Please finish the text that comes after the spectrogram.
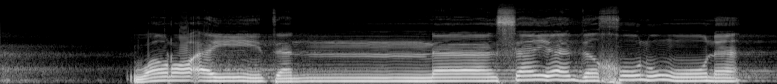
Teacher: gunah musyaddad ya kemudian Mad thii jadi cara membacanya adalah pertama lam sukunnya dileburkan ke Nun ya kemudian Nun tasdidnya didengungkan selanjutnya nanya dibaca panjang satu Alif secara Mad thii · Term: alif lam syamsiah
